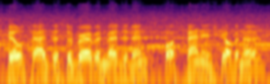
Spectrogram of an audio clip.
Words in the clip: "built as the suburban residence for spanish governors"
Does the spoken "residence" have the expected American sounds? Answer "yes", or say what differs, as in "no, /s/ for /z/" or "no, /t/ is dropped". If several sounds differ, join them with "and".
yes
